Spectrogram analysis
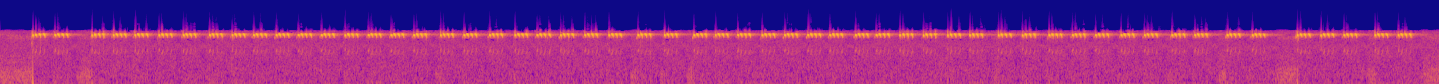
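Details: Indoor-caught cricket calling close up: rapid, regular high chirps repeated several times a second for a long unbroken run, with a short gap near the end.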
